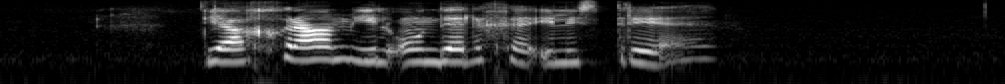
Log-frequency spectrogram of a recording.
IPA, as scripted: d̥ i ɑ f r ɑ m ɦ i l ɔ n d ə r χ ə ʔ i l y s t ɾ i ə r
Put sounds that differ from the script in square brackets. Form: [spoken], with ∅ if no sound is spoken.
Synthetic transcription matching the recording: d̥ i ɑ [χ] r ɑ m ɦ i l ɔ n d ə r χ ə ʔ i l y s t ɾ i ə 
